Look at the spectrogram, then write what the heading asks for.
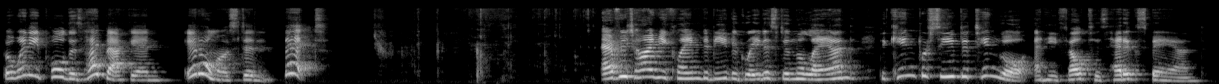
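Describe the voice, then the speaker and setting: A woman reading a rhyming picture book aloud in an expressive storytelling style. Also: high voice, a little slow. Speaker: storybook reader.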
